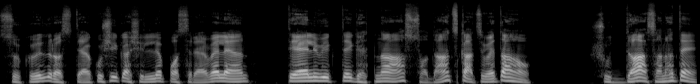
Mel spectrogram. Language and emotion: Goan Konkani, fearful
